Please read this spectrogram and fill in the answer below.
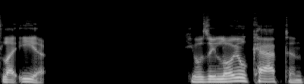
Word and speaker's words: La Hire: The French general, Étienne de Vignolles, whom I have been referencing throughout the episodes as La Hire, is actually pronounced La Hire.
